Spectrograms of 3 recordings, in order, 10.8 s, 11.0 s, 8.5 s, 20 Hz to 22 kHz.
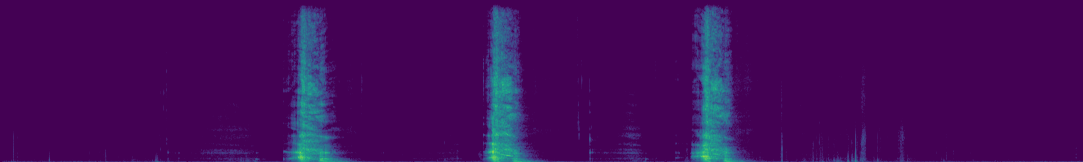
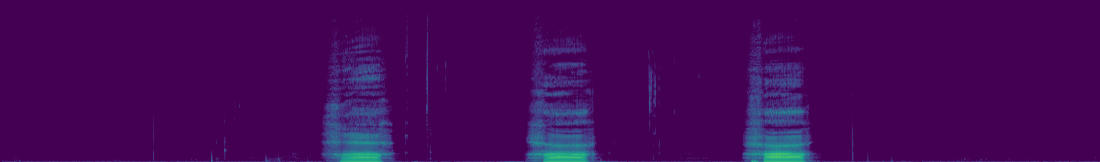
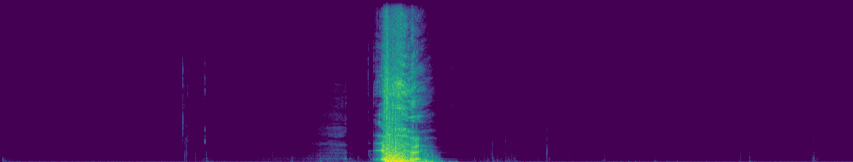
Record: three_cough_length: 10.8 s
three_cough_amplitude: 23287
three_cough_signal_mean_std_ratio: 0.22
exhalation_length: 11.0 s
exhalation_amplitude: 10283
exhalation_signal_mean_std_ratio: 0.3
cough_length: 8.5 s
cough_amplitude: 32768
cough_signal_mean_std_ratio: 0.19
survey_phase: beta (2021-08-13 to 2022-03-07)
age: 45-64
gender: Male
wearing_mask: 'No'
symptom_none: true
smoker_status: Ex-smoker
respiratory_condition_asthma: false
respiratory_condition_other: false
recruitment_source: REACT
submission_delay: 1 day
covid_test_result: Negative
covid_test_method: RT-qPCR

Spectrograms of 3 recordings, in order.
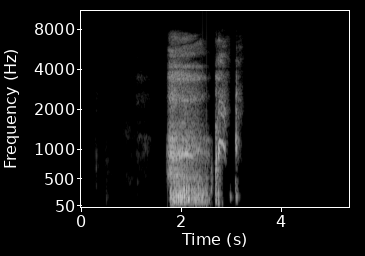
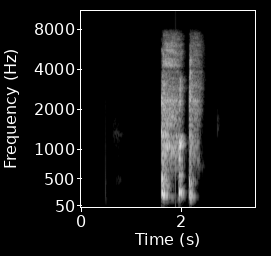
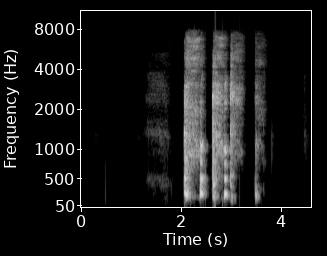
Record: exhalation_length: 5.4 s
exhalation_amplitude: 12271
exhalation_signal_mean_std_ratio: 0.35
cough_length: 3.5 s
cough_amplitude: 27603
cough_signal_mean_std_ratio: 0.31
three_cough_length: 4.6 s
three_cough_amplitude: 30266
three_cough_signal_mean_std_ratio: 0.34
survey_phase: beta (2021-08-13 to 2022-03-07)
age: 18-44
gender: Male
wearing_mask: 'No'
symptom_cough_any: true
symptom_runny_or_blocked_nose: true
symptom_fatigue: true
symptom_onset: 2 days
smoker_status: Never smoked
respiratory_condition_asthma: false
respiratory_condition_other: false
recruitment_source: Test and Trace
submission_delay: 1 day
covid_test_result: Positive
covid_test_method: RT-qPCR
covid_ct_value: 17.8
covid_ct_gene: ORF1ab gene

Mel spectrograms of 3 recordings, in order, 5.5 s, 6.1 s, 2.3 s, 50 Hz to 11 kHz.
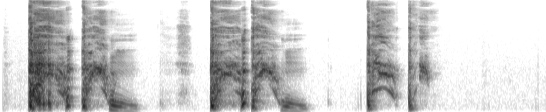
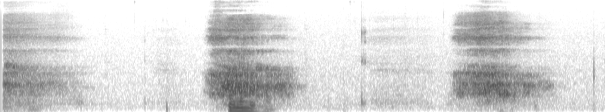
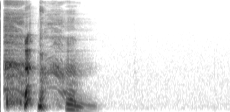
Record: three_cough_length: 5.5 s
three_cough_amplitude: 22067
three_cough_signal_mean_std_ratio: 0.4
exhalation_length: 6.1 s
exhalation_amplitude: 2087
exhalation_signal_mean_std_ratio: 0.47
cough_length: 2.3 s
cough_amplitude: 26523
cough_signal_mean_std_ratio: 0.29
survey_phase: beta (2021-08-13 to 2022-03-07)
age: 45-64
gender: Male
wearing_mask: 'No'
symptom_cough_any: true
symptom_fatigue: true
symptom_headache: true
symptom_onset: 9 days
smoker_status: Never smoked
respiratory_condition_asthma: false
respiratory_condition_other: false
recruitment_source: Test and Trace
submission_delay: 1 day
covid_test_result: Positive
covid_test_method: RT-qPCR
covid_ct_value: 23.3
covid_ct_gene: N gene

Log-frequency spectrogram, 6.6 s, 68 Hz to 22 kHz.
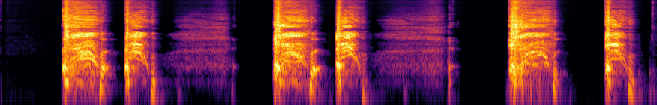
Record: cough_length: 6.6 s
cough_amplitude: 32768
cough_signal_mean_std_ratio: 0.46
survey_phase: alpha (2021-03-01 to 2021-08-12)
age: 45-64
gender: Male
wearing_mask: 'No'
symptom_none: true
smoker_status: Never smoked
respiratory_condition_asthma: false
respiratory_condition_other: false
recruitment_source: REACT
submission_delay: 3 days
covid_test_result: Negative
covid_test_method: RT-qPCR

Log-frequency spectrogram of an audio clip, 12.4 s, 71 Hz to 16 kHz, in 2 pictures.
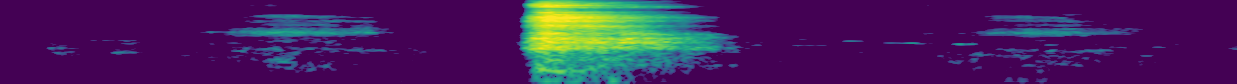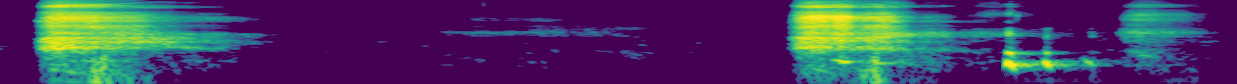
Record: exhalation_length: 12.4 s
exhalation_amplitude: 32768
exhalation_signal_mean_std_ratio: 0.33
survey_phase: beta (2021-08-13 to 2022-03-07)
age: 18-44
gender: Female
wearing_mask: 'No'
symptom_none: true
smoker_status: Never smoked
respiratory_condition_asthma: false
respiratory_condition_other: false
recruitment_source: REACT
submission_delay: 2 days
covid_test_result: Negative
covid_test_method: RT-qPCR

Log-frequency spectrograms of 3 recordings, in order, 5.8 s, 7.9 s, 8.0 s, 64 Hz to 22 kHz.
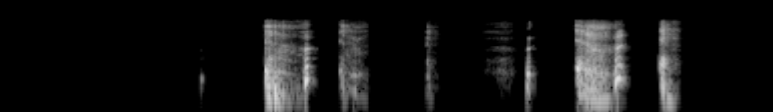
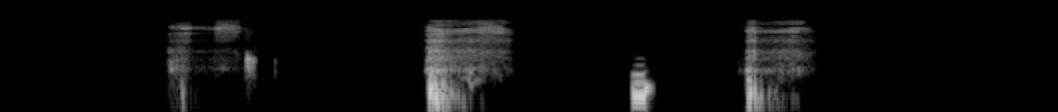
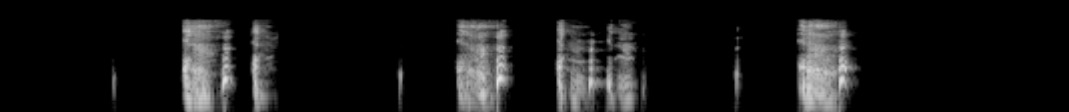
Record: cough_length: 5.8 s
cough_amplitude: 28588
cough_signal_mean_std_ratio: 0.24
exhalation_length: 7.9 s
exhalation_amplitude: 11060
exhalation_signal_mean_std_ratio: 0.23
three_cough_length: 8.0 s
three_cough_amplitude: 32244
three_cough_signal_mean_std_ratio: 0.28
survey_phase: beta (2021-08-13 to 2022-03-07)
age: 45-64
gender: Female
wearing_mask: 'No'
symptom_cough_any: true
symptom_runny_or_blocked_nose: true
symptom_abdominal_pain: true
symptom_diarrhoea: true
symptom_fatigue: true
symptom_fever_high_temperature: true
symptom_change_to_sense_of_smell_or_taste: true
symptom_onset: 3 days
smoker_status: Never smoked
respiratory_condition_asthma: false
respiratory_condition_other: false
recruitment_source: Test and Trace
submission_delay: 2 days
covid_test_result: Positive
covid_test_method: RT-qPCR
covid_ct_value: 19.8
covid_ct_gene: ORF1ab gene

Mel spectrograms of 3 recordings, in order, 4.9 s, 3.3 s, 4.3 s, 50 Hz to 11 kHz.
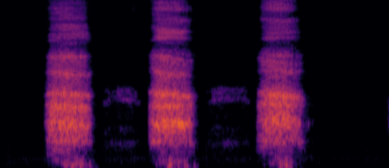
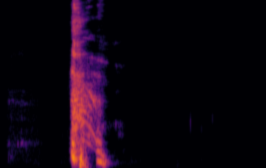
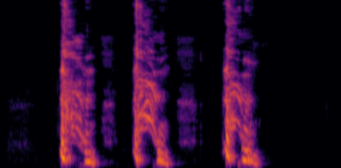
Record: exhalation_length: 4.9 s
exhalation_amplitude: 12486
exhalation_signal_mean_std_ratio: 0.49
cough_length: 3.3 s
cough_amplitude: 32605
cough_signal_mean_std_ratio: 0.24
three_cough_length: 4.3 s
three_cough_amplitude: 32594
three_cough_signal_mean_std_ratio: 0.4
survey_phase: beta (2021-08-13 to 2022-03-07)
age: 65+
gender: Male
wearing_mask: 'No'
symptom_cough_any: true
smoker_status: Never smoked
respiratory_condition_asthma: false
respiratory_condition_other: false
recruitment_source: REACT
submission_delay: 2 days
covid_test_result: Negative
covid_test_method: RT-qPCR
influenza_a_test_result: Negative
influenza_b_test_result: Negative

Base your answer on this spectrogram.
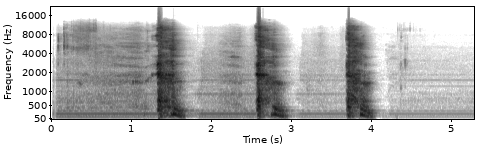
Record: three_cough_length: 5.3 s
three_cough_amplitude: 32768
three_cough_signal_mean_std_ratio: 0.35
survey_phase: beta (2021-08-13 to 2022-03-07)
age: 18-44
gender: Male
wearing_mask: 'No'
symptom_none: true
smoker_status: Ex-smoker
respiratory_condition_asthma: false
respiratory_condition_other: false
recruitment_source: REACT
submission_delay: 2 days
covid_test_result: Negative
covid_test_method: RT-qPCR
influenza_a_test_result: Negative
influenza_b_test_result: Negative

